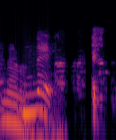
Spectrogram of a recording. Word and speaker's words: 네: itu yang bacanya ne atau bacanya de ya? Bacanya ne. Ne. Oke. Kedengarannya kan de ya? Itu karena lidah orang Korea ketika huruf N itu dia nempel di langit-langit D. Nempel di gigi langit gigi atas ya.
